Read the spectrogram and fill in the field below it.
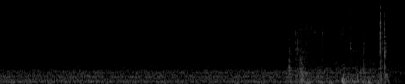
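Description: A coin clicks down onto a hard surface.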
